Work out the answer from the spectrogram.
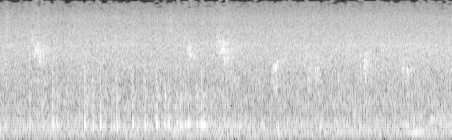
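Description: Faint, short high chirps of small birds in the trees, repeating every half second to a second. A soft run of rapid ticking sits under them in the first couple of seconds.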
